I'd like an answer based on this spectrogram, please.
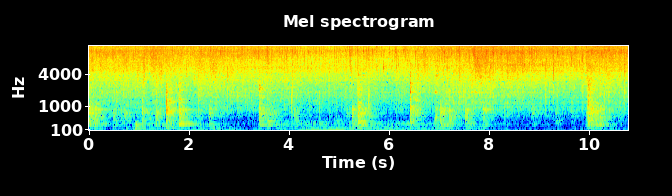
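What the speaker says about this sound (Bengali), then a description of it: "খুব বেশি ভাজবো না, তাহলে এর ক্রাঞ্চিনেসটা নষ্ট হয়ে যাবে। একটু নাড়াচাড়া করবো।" Paneer for a stuffed paneer pasanda sizzles gently in a pan, with repeated scraping and clanking as a spatula stirs it now and then over a soft, steady frying hiss.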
